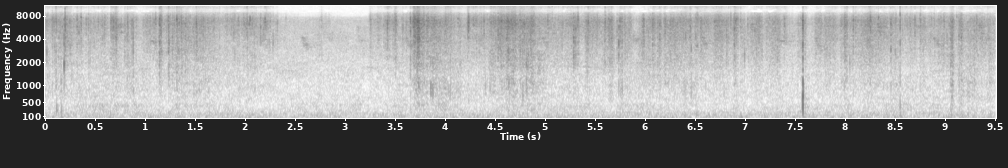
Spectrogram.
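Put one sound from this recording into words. Dry sand trickles and pours down.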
